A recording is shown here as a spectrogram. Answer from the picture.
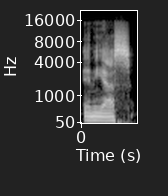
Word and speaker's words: NES: And guys, the proper way to pronounce it is NES and SNES or Super NES.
